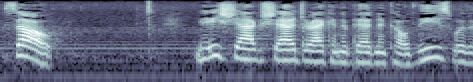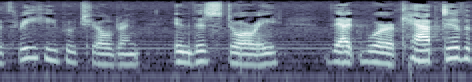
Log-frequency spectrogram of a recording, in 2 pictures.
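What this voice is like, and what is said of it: Raspy, weak voice. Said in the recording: “my voice is so raspy. I wish it was strong like my son, but it's not. And it's getting worse.”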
